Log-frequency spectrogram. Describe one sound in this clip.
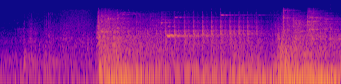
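Heavy wooden doors creak and rumble open.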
